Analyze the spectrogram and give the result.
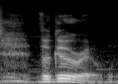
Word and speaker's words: Vuguru: Vuguru. It's V-U-G-U-R-U.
